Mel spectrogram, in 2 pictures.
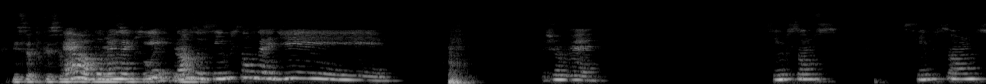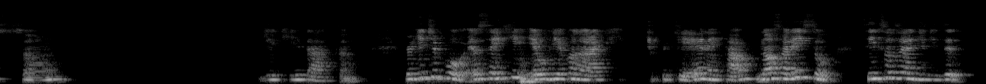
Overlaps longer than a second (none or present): present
